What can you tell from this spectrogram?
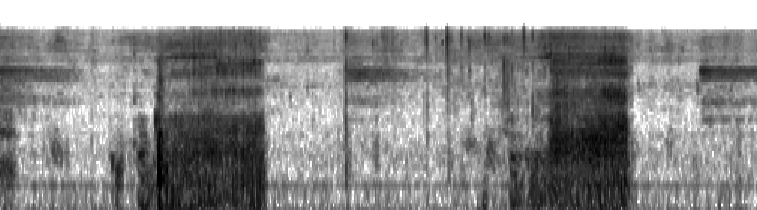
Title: yes hogs do snore.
